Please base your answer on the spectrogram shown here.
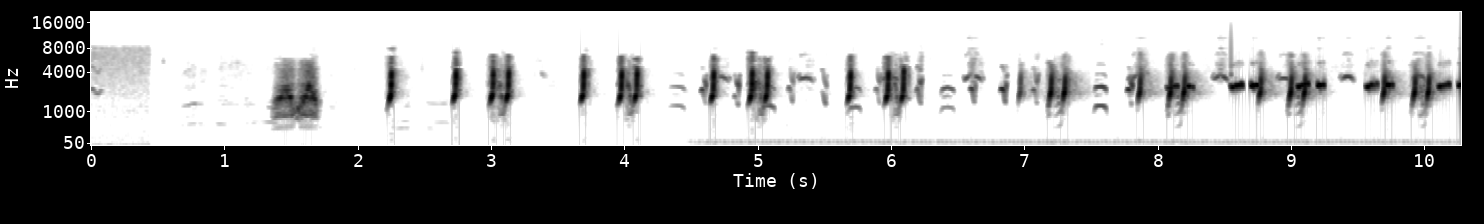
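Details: Female common quail giving a sequence of short sharp notes, spaced at first and then crowding into a rapid run of clipped calls, a steady low hum entering midway.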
